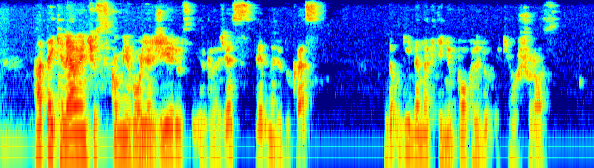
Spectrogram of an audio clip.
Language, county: Lithuanian, Vilnius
